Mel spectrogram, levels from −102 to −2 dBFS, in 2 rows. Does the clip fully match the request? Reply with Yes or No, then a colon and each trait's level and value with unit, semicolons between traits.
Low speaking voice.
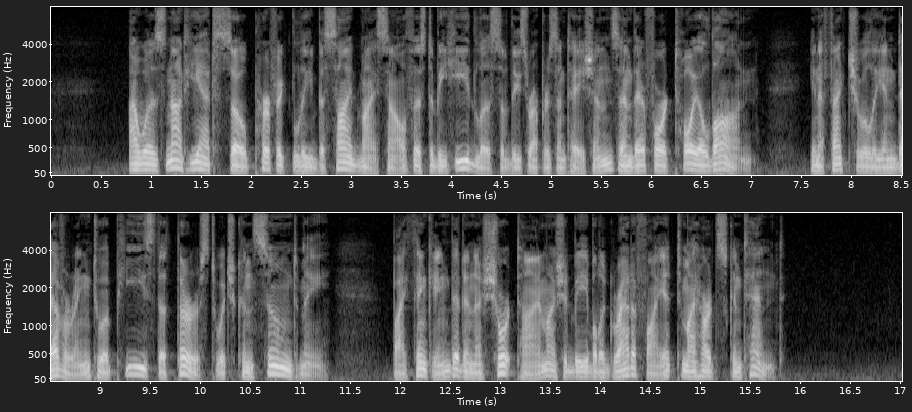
Yes: very low, 90 Hz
